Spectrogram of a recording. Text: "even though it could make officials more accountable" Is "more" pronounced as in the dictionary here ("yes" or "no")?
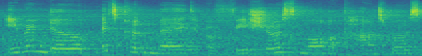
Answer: no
